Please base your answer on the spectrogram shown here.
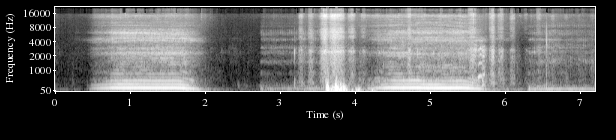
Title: girl records me snoring loud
